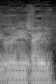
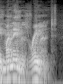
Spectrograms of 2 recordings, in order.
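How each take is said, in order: First: Soft, mumbled name; timid self-introduction. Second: Bright, louder, sure of yourself; confident self-introduction. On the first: Teaching kids to speak, a shy mumbled intro. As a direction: say your name meekly, almost to yourself. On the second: Teaching kids to speak, a confident hello. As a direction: greet them like you mean it. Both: Shown as a demonstration. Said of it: "or do I say".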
